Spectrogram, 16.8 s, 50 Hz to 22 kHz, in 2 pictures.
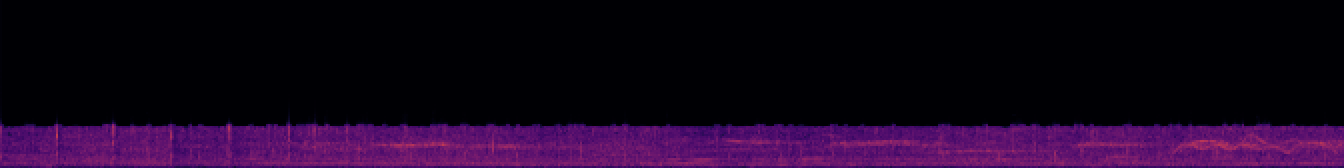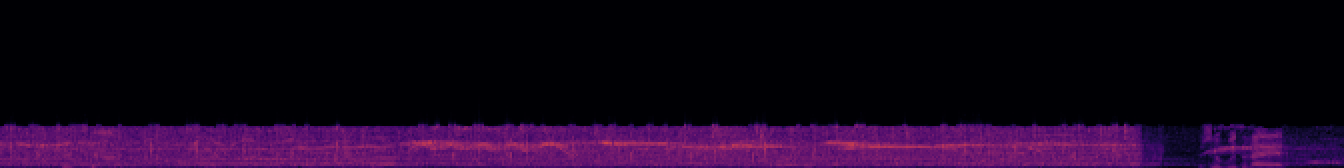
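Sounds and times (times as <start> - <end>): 
large audience clapping at a film festival award ceremony: 0.0 - 15.8
audience whistles at a film festival award ceremony: 2.2 - 3.6, 4.5 - 9.1, 10.2 - 16.2.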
